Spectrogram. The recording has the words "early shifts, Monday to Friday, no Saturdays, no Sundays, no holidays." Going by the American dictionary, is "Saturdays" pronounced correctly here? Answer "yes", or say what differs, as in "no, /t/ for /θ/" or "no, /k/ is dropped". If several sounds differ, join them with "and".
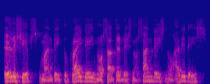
no, /s/ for /z/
